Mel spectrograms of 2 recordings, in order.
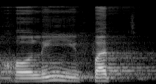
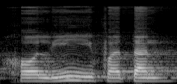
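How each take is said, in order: First: The word ends in a bare t sound. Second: The word ends in t, a, and n. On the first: "atau khalifat, nggak boleh" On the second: "Begitupun kata khalifatan"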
